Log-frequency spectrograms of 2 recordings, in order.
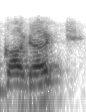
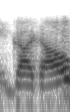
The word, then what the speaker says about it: Godot: This is not a Godot. The real pronunciation as per the writer's pronunciation, जिस तरह के small baked ने कहा है कि इसे गडाओ प्रोनाउंस करना है, तो हमने भी इसे गडाओ प्रोनाउंस करना है.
